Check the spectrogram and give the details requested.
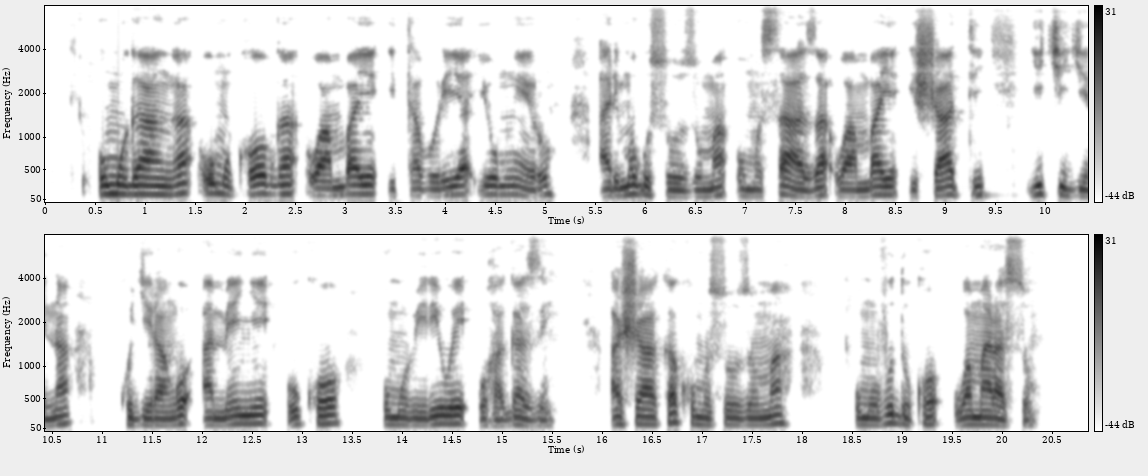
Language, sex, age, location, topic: Kinyarwanda, male, 25-35, Huye, health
